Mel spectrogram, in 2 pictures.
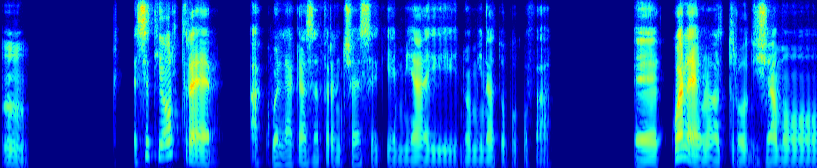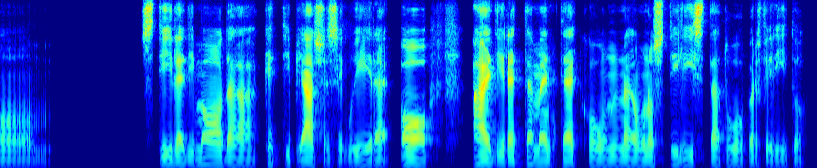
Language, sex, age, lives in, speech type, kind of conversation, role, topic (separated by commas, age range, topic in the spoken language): Italian, male, 40-44, Italy, conversation, podcast, host, Segui la moda straniera o resti fedele al tuo stile locale?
